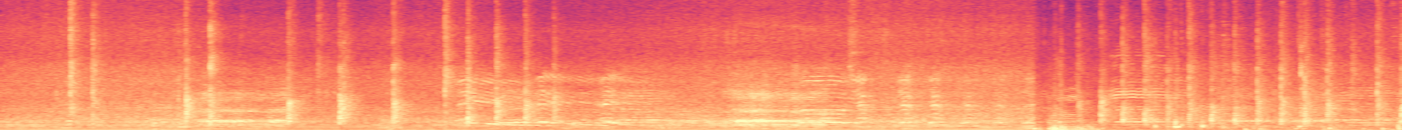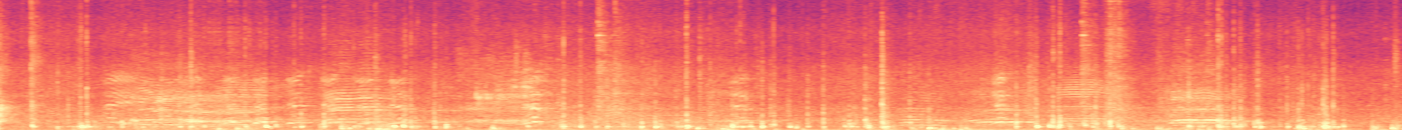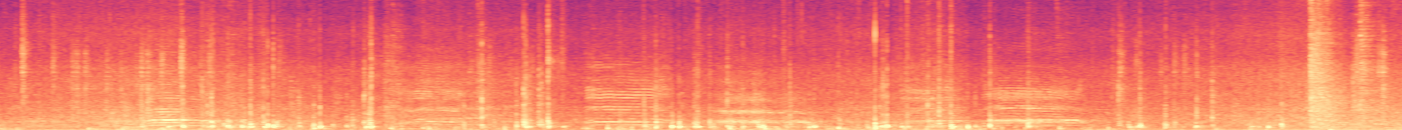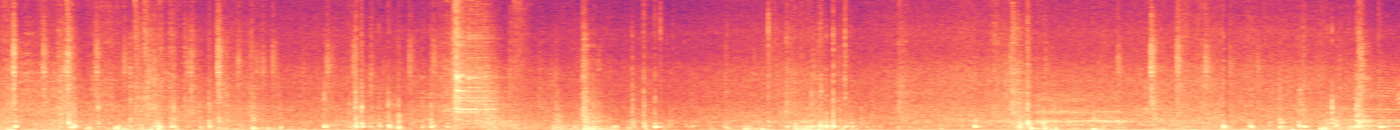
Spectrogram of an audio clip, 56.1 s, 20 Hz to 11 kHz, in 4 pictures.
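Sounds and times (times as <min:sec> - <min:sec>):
lambs bleating: 0:01.5 - 0:03.1, 0:04.8 - 0:26.9, 0:28.8 - 0:30.8, 0:31.6 - 0:39.4, 0:51.9 - 0:54.0, 0:55.3 - 0:56.0
knocks and clangs on steel: 0:10.6 - 0:51.2.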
